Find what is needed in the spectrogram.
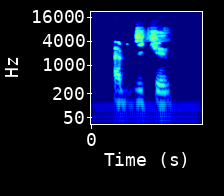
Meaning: inflection of abdiquer: 1. second-person plural present indicative 2. second-person plural imperative
- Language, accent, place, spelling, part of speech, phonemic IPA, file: French, France, Lyon, abdiquez, verb, /ab.di.ke/, LL-Q150 (fra)-abdiquez.wav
